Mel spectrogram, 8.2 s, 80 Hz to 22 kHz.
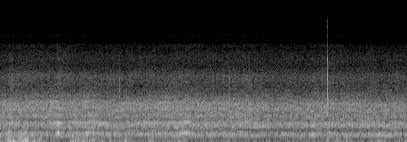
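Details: Continuous droning of bees in spring, 14 April 2013, the colonies having come through a long winter well; even low humming with one short sharp click late on.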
